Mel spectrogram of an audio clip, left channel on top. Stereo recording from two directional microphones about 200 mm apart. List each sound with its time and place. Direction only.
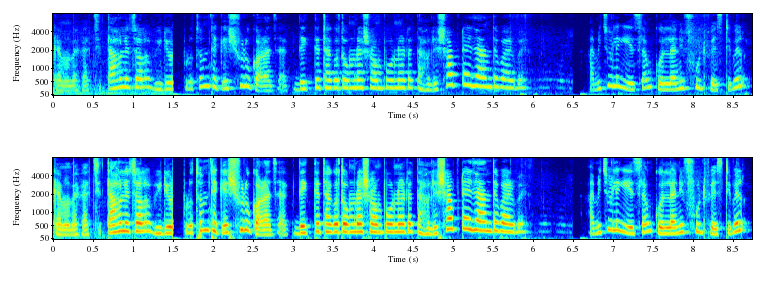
0.0 s a woman's voice: 50° right (ahead or behind)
